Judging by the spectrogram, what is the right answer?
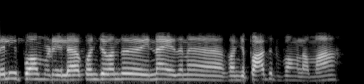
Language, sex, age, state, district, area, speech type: Tamil, female, 30-45, Tamil Nadu, Vellore, urban, conversation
